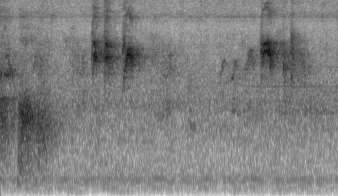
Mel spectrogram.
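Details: Sparrow calling: a few short, bright chirps in quick bursts over a faint steady hum, with a louder lower note at the start.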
